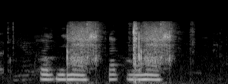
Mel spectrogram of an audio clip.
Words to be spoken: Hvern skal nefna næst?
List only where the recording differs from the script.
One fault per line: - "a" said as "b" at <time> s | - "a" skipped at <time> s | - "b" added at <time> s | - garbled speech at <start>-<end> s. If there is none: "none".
- "skal" said as "næst" at 0.7 s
